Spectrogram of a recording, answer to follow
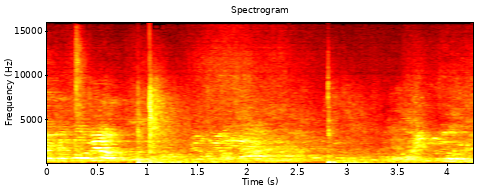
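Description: A football struck twice, with sharp thuds about a second in and again near three seconds, among players' shouts and calls echoing around an empty stadium.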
